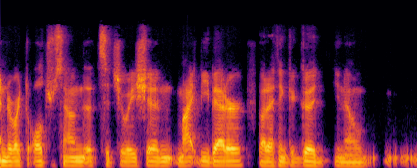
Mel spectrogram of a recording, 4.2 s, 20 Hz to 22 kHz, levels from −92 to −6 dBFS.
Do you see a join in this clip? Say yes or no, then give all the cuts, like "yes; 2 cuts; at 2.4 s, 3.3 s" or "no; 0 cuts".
yes; 1 cut; at 2.5 s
